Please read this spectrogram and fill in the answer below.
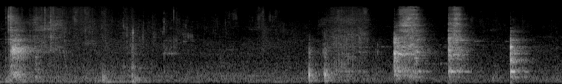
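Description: Kitchen clatter of pots, dishes and utensils being handled: a sharp clank at the start, a couple of light knocks about a second in, then a run of sharp clatters between about three and five seconds in.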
